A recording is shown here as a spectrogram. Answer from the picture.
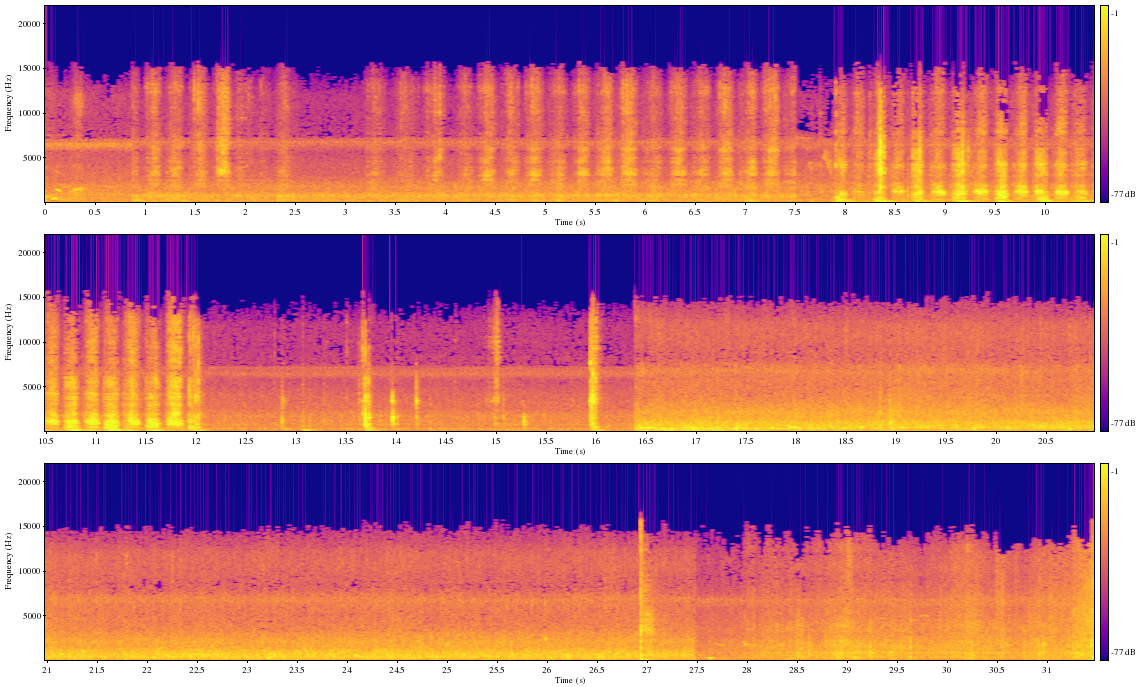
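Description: Hand saw cutting bamboo in quick back-and-forth strokes, loudest and fastest from about eight to twelve seconds in, followed by a few sharp knocks. The second half is a steady rustling noise.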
